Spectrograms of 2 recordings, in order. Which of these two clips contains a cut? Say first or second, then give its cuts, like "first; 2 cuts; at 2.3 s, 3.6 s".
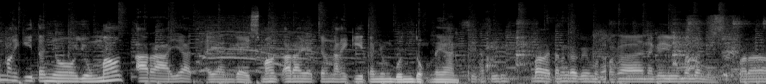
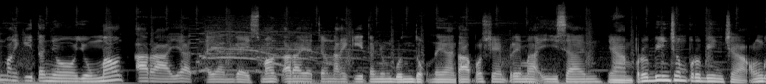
first; 2 cuts; at 4.6 s, 6.1 s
